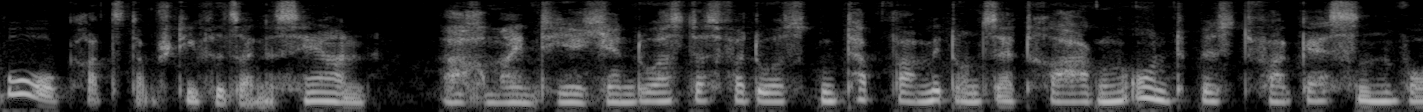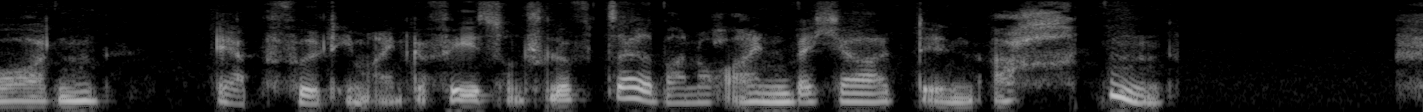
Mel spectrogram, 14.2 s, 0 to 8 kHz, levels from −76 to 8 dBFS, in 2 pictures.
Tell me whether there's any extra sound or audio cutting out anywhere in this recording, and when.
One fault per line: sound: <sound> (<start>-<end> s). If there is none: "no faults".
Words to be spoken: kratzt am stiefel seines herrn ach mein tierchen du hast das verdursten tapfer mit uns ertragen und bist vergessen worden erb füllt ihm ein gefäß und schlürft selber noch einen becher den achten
no faults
